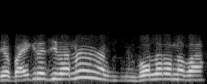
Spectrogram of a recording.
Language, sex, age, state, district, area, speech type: Odia, male, 45-60, Odisha, Nabarangpur, rural, conversation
